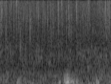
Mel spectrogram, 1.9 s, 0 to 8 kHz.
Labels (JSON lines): {"label": "biophony", "recorder": "SoundTrap 500"}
